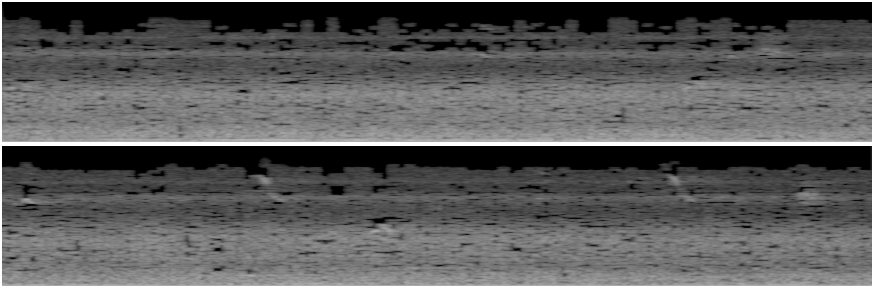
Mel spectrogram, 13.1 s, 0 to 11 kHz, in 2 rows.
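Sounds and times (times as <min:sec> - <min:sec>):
faint bird calls: 0:00.0 - 0:00.5, 0:04.6 - 0:07.0, 0:08.3 - 0:09.7
outdoor hum and hiss: 0:00.0 - 0:13.0.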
